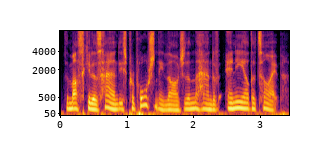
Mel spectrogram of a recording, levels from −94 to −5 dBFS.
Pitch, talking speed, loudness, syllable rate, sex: 150 Hz, 225 wpm, -16 LUFS, 7.7 syllables/s, male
